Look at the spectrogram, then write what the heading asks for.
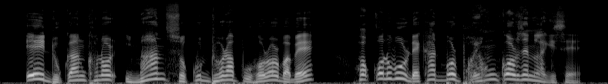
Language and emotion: Assamese, disgusted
